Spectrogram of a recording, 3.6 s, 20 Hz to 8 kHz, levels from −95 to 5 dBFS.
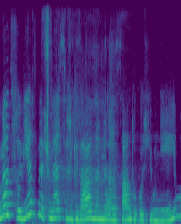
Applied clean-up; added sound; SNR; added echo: neural mask model Resemble Enhance denoiser.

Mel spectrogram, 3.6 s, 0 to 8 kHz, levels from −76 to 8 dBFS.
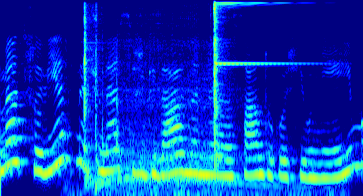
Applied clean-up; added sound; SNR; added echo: none; Microwave oven; 3 dB; none.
